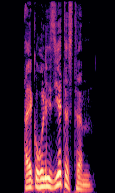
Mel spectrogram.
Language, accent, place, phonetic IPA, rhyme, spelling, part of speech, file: German, Germany, Berlin, [alkoholiˈziːɐ̯təstəm], -iːɐ̯təstəm, alkoholisiertestem, adjective, De-alkoholisiertestem.ogg
- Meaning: strong dative masculine/neuter singular superlative degree of alkoholisiert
